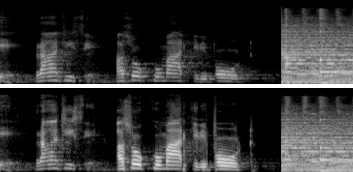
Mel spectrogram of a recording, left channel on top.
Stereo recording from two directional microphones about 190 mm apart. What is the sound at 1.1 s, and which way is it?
A man's voice, 45° right (ahead or behind).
